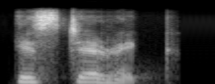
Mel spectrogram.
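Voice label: "hysteric", Indian English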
